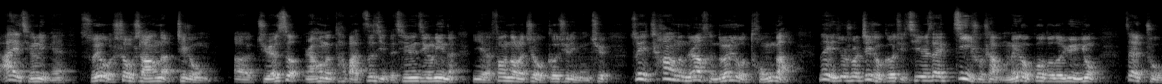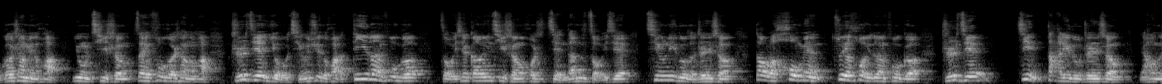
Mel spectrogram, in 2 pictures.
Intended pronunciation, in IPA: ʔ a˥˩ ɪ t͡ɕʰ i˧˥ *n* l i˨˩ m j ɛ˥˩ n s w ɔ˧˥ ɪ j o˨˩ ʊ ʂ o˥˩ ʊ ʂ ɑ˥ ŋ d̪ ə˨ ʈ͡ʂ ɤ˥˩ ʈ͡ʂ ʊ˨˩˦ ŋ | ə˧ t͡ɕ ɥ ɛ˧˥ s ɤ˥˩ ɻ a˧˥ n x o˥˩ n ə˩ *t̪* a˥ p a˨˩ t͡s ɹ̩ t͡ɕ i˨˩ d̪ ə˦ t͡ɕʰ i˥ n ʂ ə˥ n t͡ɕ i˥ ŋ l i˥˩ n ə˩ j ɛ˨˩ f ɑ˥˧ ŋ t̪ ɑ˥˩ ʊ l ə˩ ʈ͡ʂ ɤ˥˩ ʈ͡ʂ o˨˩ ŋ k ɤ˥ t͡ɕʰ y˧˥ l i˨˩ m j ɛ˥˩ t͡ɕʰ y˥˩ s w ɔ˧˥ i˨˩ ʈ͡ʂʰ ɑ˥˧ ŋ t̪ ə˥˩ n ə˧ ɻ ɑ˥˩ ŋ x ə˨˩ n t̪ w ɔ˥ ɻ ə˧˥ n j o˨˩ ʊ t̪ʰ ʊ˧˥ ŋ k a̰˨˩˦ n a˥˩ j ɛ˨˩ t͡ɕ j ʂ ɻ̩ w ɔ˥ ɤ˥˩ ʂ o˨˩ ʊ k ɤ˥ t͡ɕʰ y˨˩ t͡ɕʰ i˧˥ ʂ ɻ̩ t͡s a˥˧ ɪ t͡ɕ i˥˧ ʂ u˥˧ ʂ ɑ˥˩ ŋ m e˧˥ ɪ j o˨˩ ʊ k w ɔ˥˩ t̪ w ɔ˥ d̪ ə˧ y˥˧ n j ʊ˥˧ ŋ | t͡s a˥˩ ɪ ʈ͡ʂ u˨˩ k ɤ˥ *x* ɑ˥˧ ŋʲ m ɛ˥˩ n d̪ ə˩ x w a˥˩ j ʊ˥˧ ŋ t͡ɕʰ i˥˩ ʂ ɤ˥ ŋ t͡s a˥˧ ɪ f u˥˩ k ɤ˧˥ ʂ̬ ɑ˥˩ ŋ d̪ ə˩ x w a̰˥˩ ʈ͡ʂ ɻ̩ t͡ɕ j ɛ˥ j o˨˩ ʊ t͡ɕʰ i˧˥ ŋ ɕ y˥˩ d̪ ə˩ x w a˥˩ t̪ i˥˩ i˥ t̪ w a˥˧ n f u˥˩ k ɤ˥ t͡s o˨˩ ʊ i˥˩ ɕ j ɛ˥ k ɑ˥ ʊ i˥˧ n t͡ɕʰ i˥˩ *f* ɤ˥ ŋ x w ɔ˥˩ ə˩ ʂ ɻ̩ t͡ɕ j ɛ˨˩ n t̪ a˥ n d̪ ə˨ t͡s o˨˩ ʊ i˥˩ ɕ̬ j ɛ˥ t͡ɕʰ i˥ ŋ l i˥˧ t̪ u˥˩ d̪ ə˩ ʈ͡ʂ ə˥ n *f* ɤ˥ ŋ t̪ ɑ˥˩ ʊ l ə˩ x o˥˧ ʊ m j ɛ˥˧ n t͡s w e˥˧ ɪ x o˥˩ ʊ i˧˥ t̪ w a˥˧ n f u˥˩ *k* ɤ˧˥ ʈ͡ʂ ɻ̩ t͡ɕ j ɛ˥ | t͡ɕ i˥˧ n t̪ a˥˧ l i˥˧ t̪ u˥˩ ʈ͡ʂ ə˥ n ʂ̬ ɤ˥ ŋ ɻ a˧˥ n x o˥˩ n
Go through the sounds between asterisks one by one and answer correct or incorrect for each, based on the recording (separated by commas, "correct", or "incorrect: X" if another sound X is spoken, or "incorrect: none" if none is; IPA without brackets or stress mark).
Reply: incorrect: ŋ, incorrect: t̪ʰ, incorrect: ʂ, incorrect: ʂ, incorrect: ʂ, correct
